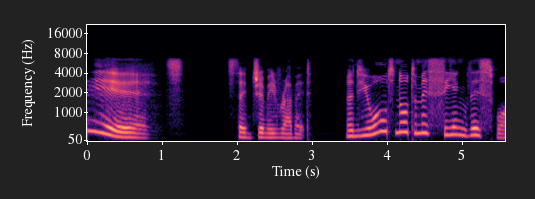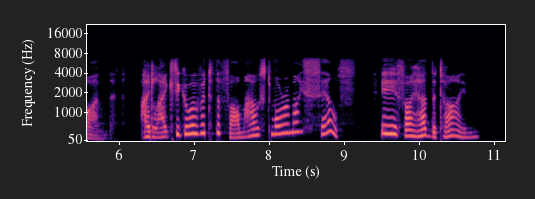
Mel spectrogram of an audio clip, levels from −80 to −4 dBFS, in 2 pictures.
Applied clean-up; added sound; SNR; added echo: neural mask model RNNoise.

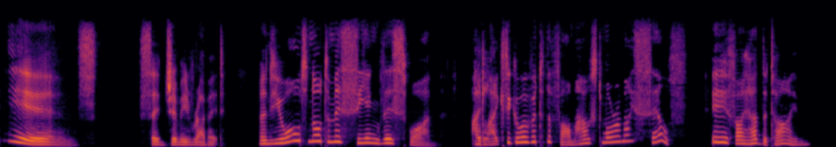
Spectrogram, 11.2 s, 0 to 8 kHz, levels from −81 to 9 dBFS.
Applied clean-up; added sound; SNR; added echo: neural mask model DeepFilterNet 3.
